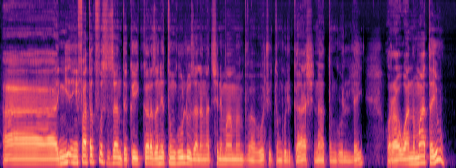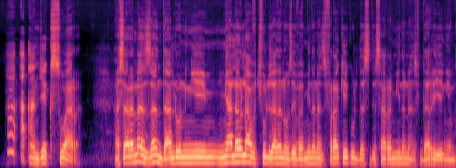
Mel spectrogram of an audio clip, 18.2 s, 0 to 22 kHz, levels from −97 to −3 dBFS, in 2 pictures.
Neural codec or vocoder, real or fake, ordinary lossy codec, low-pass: none; real; none; none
